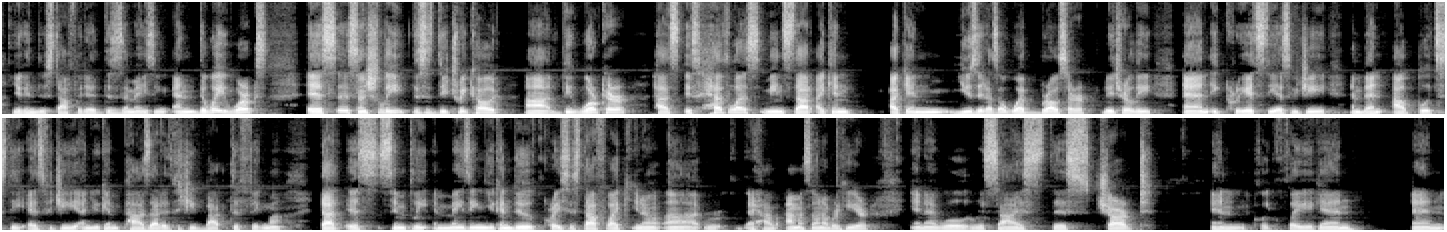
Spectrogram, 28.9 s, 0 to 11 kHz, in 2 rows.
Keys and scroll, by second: 21.2 Delete.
